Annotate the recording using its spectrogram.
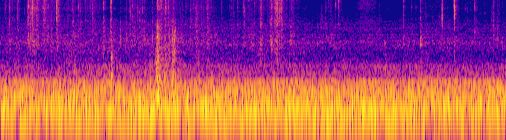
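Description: A train rumbles steadily along the tracks at speed.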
